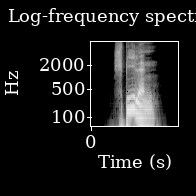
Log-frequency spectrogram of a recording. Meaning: 1. gerund of spielen 2. dative plural of Spiel
- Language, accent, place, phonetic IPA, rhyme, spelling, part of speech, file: German, Germany, Berlin, [ˈʃpiːlən], -iːlən, Spielen, noun, De-Spielen.ogg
